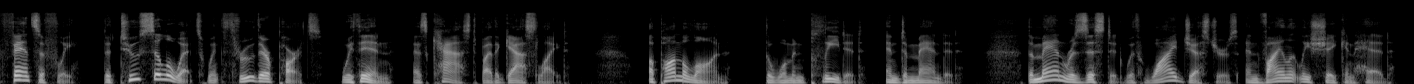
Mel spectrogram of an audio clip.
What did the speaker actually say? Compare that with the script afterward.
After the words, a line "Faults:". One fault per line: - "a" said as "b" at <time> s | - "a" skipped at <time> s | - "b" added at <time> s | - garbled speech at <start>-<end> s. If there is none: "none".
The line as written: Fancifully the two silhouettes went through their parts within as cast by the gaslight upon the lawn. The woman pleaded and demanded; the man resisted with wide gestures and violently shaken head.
Fancifully the two silhouettes went through their parts within as cast by the gaslight upon the lawn. The woman pleaded and demanded; the man resisted with wide gestures and violently shaken head.
Faults:
none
